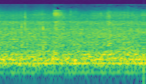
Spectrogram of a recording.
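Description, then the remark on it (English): A steady, enveloping rumble of a moving train heard from inside a carriage, with a constant low hum and broad hiss and no speech. “So we are now on the train”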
